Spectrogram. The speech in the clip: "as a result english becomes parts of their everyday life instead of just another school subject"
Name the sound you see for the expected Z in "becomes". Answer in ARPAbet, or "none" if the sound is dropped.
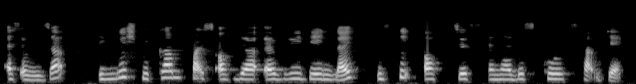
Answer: none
